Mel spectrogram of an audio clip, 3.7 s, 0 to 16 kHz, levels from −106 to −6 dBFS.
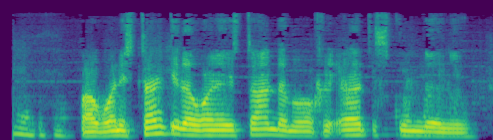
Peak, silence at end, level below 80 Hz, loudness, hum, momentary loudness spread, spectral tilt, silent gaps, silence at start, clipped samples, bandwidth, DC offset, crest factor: -2 dBFS; 0.15 s; -66 dBFS; -18 LUFS; none; 9 LU; -6 dB/octave; none; 0.1 s; under 0.1%; 11.5 kHz; under 0.1%; 16 dB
